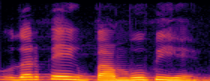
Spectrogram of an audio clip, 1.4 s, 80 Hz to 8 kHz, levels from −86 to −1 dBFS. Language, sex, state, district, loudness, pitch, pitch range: Hindi, female, Chhattisgarh, Rajnandgaon, -13 LUFS, 225 Hz, 205-245 Hz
